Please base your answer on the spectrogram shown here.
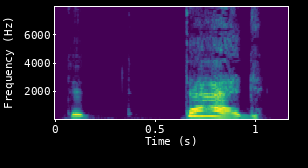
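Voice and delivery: put-on halting, high-pitched boy; rasped stammer. A narrator's reading. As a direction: stammer it out through a sore throat. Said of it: "Rylan rasped out".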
